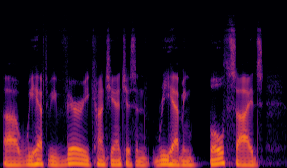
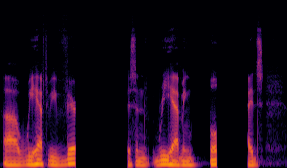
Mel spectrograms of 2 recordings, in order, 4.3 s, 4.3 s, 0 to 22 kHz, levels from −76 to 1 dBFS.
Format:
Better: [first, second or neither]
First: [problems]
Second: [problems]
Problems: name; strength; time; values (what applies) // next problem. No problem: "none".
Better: first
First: none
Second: audio cutting out; at 1 s for 1 s and at 3.5 s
